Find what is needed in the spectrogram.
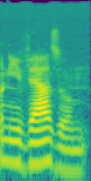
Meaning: universe
- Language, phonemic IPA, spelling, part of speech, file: German, /uniˈvɛʁzʊm/, Universum, noun, De-Universum.ogg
